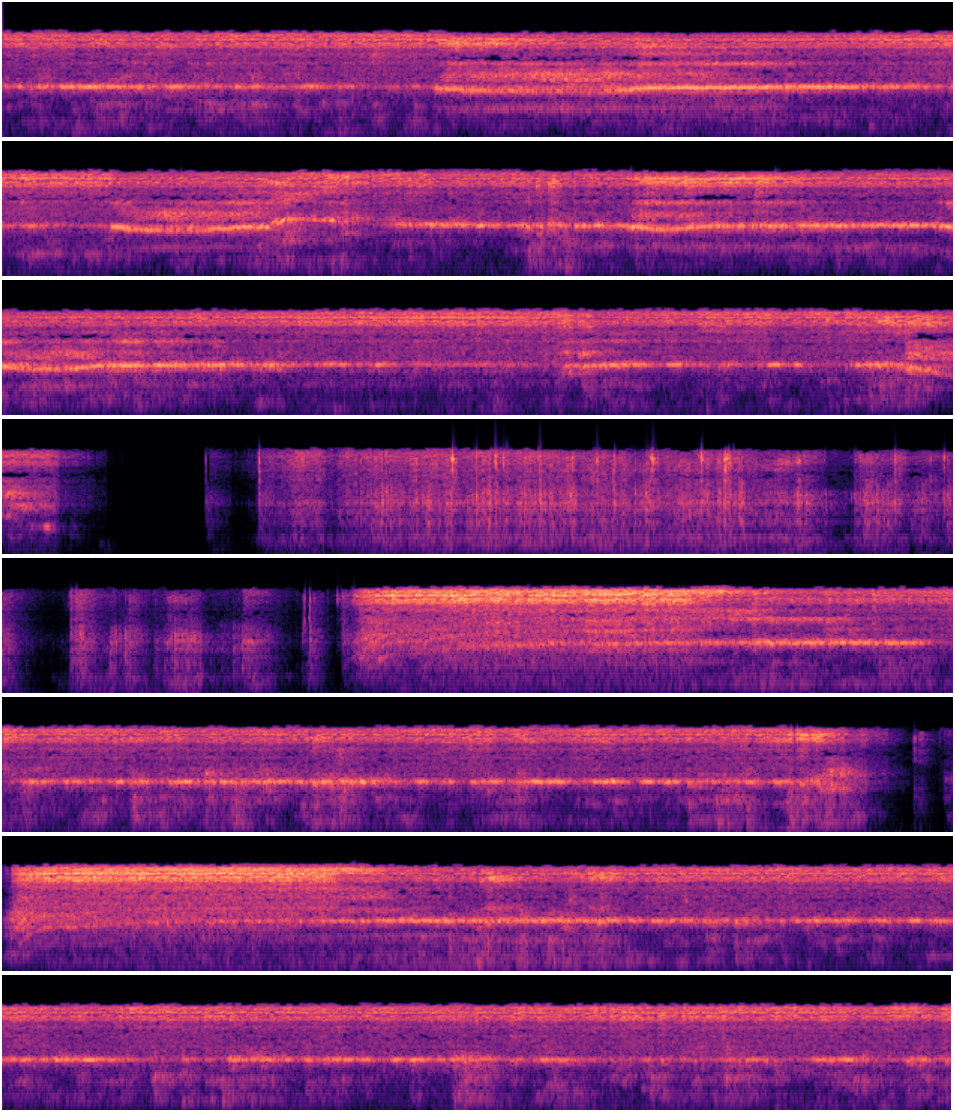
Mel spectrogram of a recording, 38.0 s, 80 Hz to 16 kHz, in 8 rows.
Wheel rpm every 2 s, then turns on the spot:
230, 230, 230, 240, 230, 230, 180, 10, 20, 20, 150, 230, 230, 190, 180, 230, 230, 230, 220.
14-20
